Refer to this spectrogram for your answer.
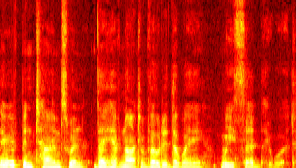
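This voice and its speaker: This voice is soft-spoken. It moves at a moderate pace. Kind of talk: poetry reading. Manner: soft, quiet.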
